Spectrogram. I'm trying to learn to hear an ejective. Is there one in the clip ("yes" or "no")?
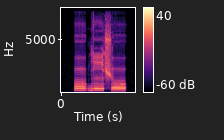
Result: no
